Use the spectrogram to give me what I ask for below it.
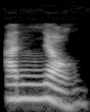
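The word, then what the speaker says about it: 안녕: Like anyong, right?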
